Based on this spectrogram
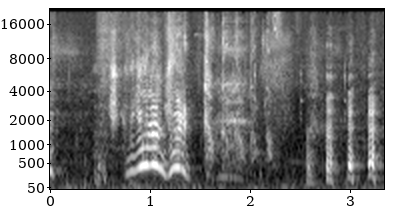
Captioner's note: frustrated noise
